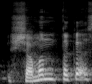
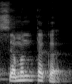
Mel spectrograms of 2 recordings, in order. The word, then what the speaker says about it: ಶಮಂತಕ: ಬರತಕ್ಕಂತಹ ಈ ಶಮಂತಕೋಪಾಖ್ಯಾನಂ ಇದಕ್ಕೂ ಶಮಂತಕ ಶಮಂತಕ ಎರಡು ಉಚ್ಚಾರವು ದೇಶಾಚಾರ ಪದ್ಧತಿಯಲ್ಲಿ ಇದೆ ಈ ಶಮಂತಕ ಉಪಾಖ್ಯಾನವನ್ನ ಯಾರು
